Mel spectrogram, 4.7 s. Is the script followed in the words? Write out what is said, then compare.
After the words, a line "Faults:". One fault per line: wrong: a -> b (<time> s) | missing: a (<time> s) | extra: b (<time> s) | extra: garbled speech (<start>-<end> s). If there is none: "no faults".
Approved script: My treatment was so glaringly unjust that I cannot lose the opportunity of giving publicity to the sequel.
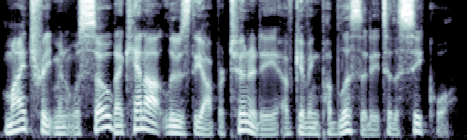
My treatment was so I cannot lose the opportunity of giving publicity to the sequel.
Faults:
missing: glaringly unjust that (1.1 s)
